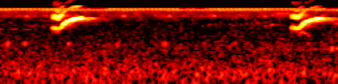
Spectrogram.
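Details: Hwamei song notes: a pair of loud, rising whistled slurs about two and a half seconds apart, over a constant shrill insect hum in the background.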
